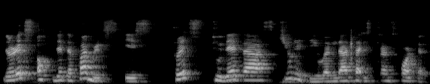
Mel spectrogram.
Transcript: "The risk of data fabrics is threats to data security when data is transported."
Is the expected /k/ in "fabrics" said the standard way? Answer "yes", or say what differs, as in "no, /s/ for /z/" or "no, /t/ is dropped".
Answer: no, /k/ is dropped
